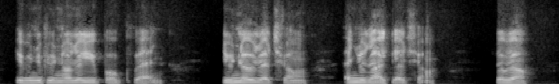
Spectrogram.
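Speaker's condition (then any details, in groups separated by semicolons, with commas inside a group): Spinal muscular atrophy type 2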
